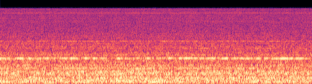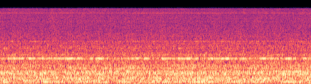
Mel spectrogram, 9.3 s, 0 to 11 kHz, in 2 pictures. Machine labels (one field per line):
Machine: fan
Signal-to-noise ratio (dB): 0 dB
